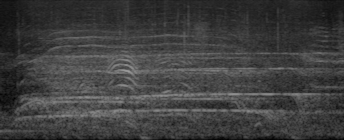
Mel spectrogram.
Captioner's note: audience cheering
